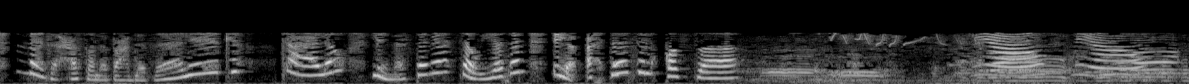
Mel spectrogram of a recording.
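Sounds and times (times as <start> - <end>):
speech: 0.4 - 2.5, 3.8 - 9.0
laughter: 8.7 - 11.8
cat meowing: 9.6 - 11.8.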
